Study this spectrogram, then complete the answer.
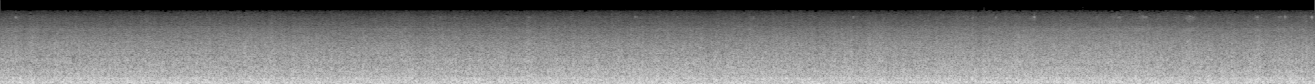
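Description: A steam locomotive rumbles and clatters steadily along the track.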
